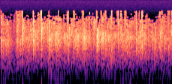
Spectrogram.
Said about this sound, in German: Halleluja. Da klatsch mal für Jesus.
